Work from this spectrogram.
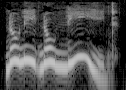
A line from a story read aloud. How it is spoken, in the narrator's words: said the fool desperately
